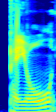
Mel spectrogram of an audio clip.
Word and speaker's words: Paul: Paul is pronounced Paol. Yeah. This is what you guys are trying to tell me. It's not Paul, it's Paol.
